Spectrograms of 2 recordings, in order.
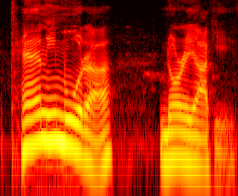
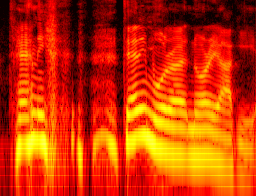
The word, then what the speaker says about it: Tanimura Noriaki: Hit me up later, but it's I just said it's Tanimura Noriaki. See, I said it wrong the first time anyway. So thank you, Alex. Tanimura Noriaki, and that's him right there.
